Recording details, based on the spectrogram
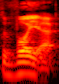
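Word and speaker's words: wojak: The wjack meme and the word are Polish, but it's actually pronounced voyek, which is the most alpha Slavic masculine thing I've heard all month.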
